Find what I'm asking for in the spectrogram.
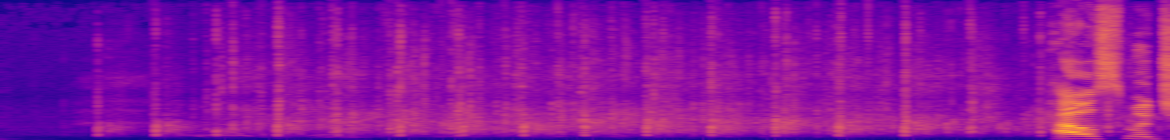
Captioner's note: applause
